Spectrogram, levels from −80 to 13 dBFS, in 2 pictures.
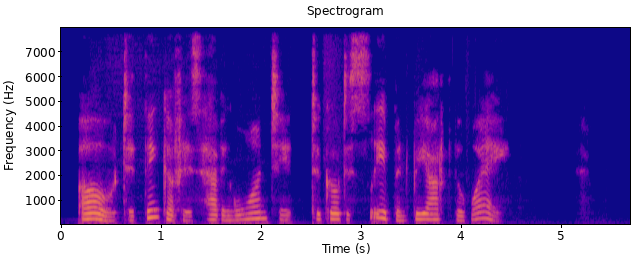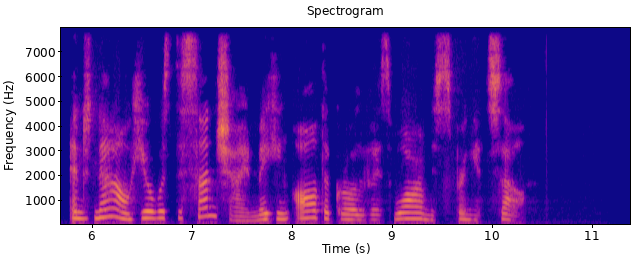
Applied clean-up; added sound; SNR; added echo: neural mask model RNNoise.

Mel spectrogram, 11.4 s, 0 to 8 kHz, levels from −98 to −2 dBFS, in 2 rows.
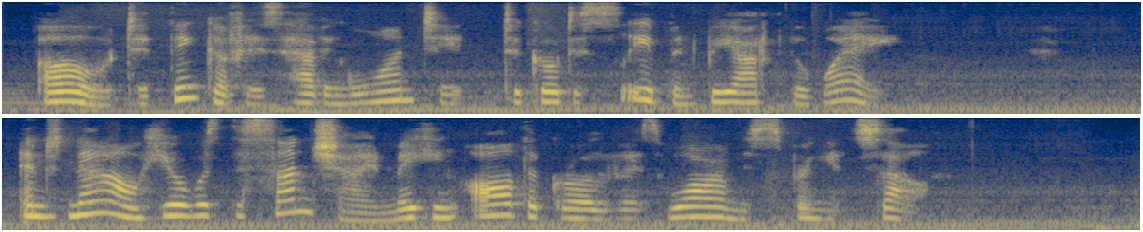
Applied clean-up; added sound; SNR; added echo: none; Bus; 16 dB; none.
